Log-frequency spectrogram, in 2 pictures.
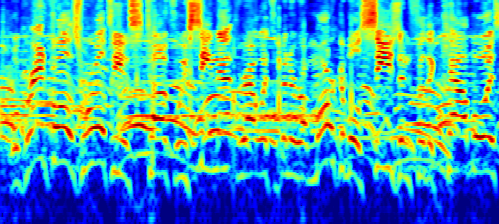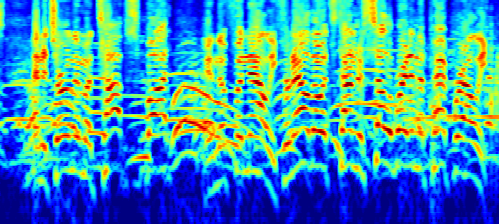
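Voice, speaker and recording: A man speaks at a fairly quick pace with hardly any pauses, his pitch extremely high and his loudness very even. Pitch varies an ordinary amount, the sound is dry with no echo, and loud noise fills the background. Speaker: TV sports reporter. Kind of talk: local TV sports news report and live interview. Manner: upbeat, energetic broadcast delivery. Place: stadium. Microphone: handheld.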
